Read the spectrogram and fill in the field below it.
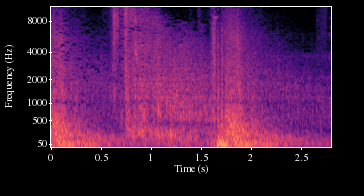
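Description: A musket line volley in a Napoleonic-era line battle game: several loud, overlapping gunshot cracks fired in quick succession, with booming low rumble and a heavy report near the middle.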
